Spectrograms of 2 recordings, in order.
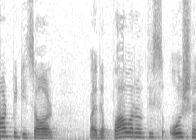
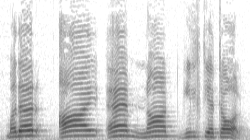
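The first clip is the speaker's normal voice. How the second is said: slow, self-assured, certain, fully confident delivery; 2 semitones higher, 3 dB louder than usual. Leading a guided exercise, showing the line to repeat: full confidence. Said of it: "full confidence you have to say".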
